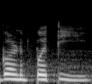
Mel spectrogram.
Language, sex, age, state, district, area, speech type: Goan Konkani, female, 18-30, Goa, Salcete, rural, spontaneous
